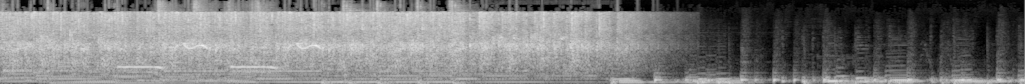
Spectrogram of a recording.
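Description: A loud, dense burst of clapping and crowd applause carries on steadily for about six seconds, then cuts off abruptly into a lower, tonal musical passage.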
